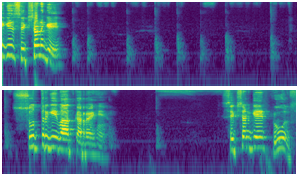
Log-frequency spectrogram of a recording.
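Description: A marker squeaks faintly on a board.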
